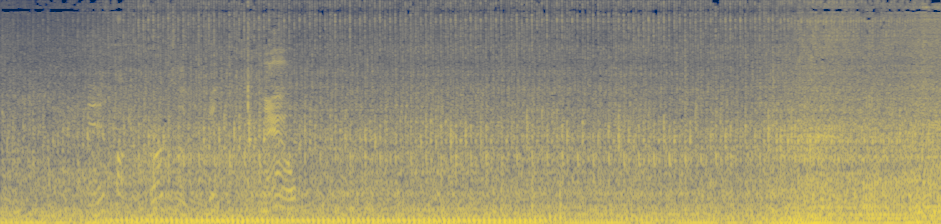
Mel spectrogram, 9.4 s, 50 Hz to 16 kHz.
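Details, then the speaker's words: 2003 New Holland TC29D compact tractor diesel, first run after sitting three years, new battery; lumpy idle clatter with uneven hunting beat under a steady knock; running rough. "i guess she just has the dirt nasty idol"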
